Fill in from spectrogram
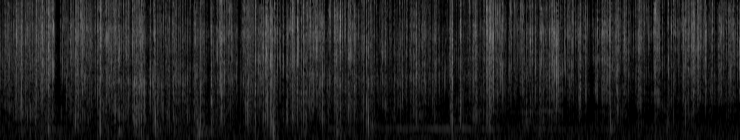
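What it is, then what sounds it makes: Plastic foil gift bow. A blue metallic plastic ribbon gift bow is squeezed and crinkled with both hands. The result is a dense, continuous, bright crinkling and crackling with sharp snaps throughout, and almost nothing in the low end.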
